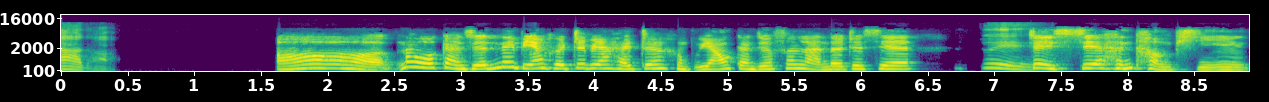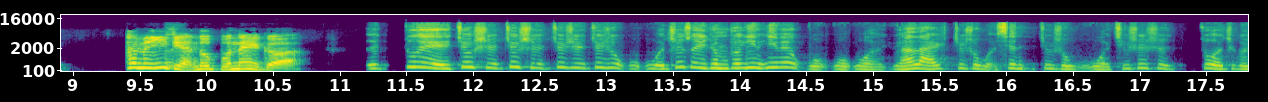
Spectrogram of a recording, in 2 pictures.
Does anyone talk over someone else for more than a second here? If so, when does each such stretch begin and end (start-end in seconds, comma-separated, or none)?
none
